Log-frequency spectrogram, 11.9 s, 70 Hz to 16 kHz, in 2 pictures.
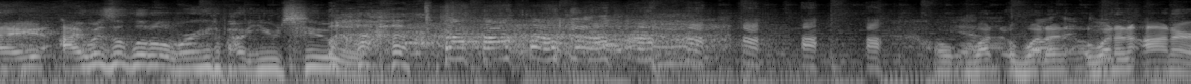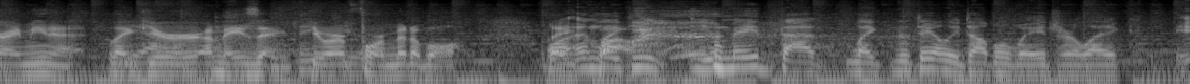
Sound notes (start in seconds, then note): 1.6 all laughing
